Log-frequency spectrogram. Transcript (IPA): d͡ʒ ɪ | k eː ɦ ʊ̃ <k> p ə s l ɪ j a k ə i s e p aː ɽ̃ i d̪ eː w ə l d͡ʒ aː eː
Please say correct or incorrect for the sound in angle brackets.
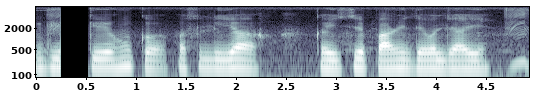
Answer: correct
